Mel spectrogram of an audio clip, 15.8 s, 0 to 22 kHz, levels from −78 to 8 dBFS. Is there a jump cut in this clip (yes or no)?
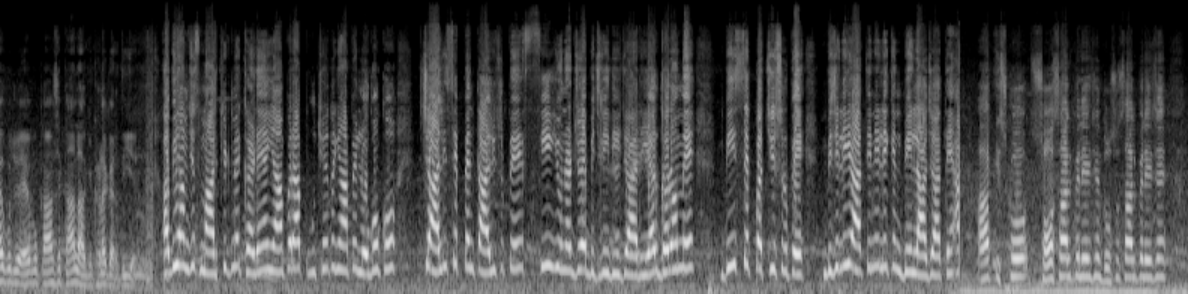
yes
